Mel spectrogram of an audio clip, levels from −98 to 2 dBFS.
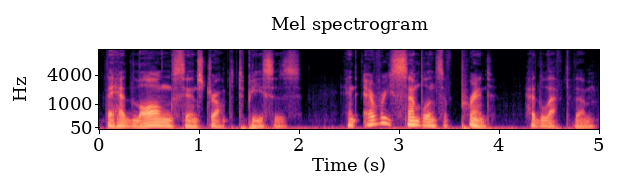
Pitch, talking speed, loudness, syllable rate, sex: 95 Hz, 180 wpm, -20 LUFS, 5.5 syllables/s, male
